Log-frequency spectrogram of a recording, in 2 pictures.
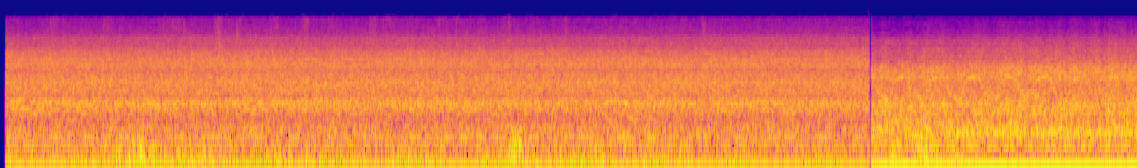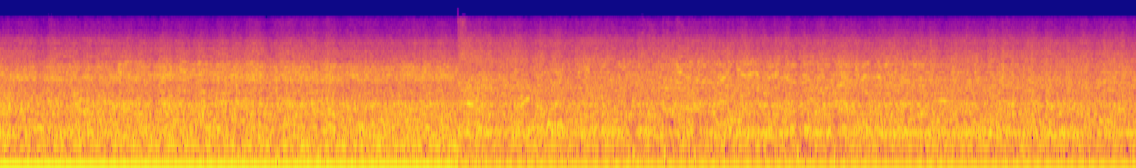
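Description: A parked MAN fire engine's diesel engine running steadily, with outdoor street noise. The overall sound steps up abruptly about nine seconds in and drops back at about sixteen seconds.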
